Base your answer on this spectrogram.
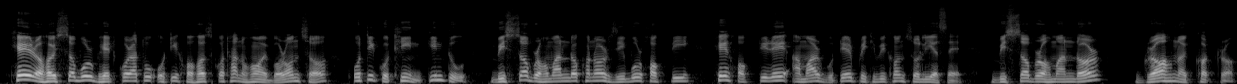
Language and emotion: Assamese, neutral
